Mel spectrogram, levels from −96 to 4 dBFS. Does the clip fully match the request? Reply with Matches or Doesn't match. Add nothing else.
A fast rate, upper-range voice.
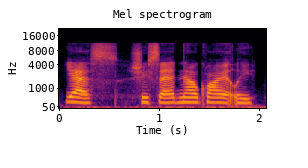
Doesn't match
